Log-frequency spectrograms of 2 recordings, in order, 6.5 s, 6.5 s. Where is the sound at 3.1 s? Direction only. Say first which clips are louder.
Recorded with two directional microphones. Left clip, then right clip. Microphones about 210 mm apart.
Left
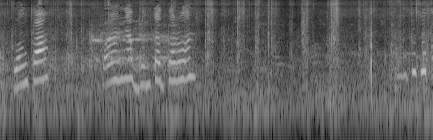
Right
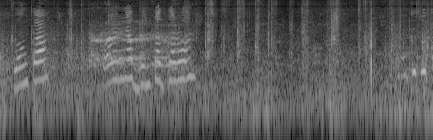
Left 2 dB; 30° left (ahead or behind).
